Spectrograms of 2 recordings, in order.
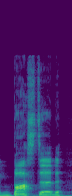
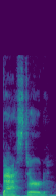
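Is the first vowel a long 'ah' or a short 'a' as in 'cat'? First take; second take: long ah; short a. First: The first vowel is a long 'ah' sound. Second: The first vowel is a short 'a' as in 'cat'. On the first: "It's so much fun to say bastard" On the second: "instead of just bastard"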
